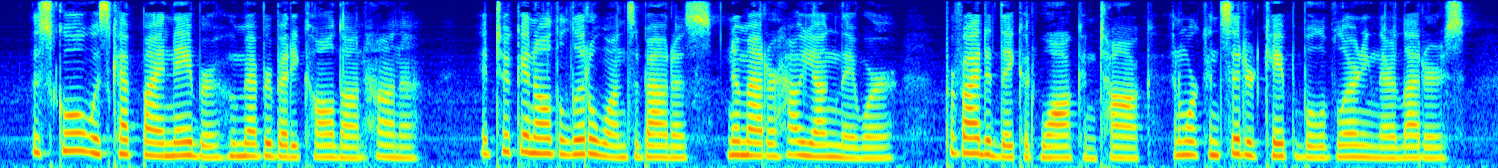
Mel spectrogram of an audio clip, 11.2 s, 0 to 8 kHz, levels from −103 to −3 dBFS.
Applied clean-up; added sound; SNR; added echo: none; none; none; none.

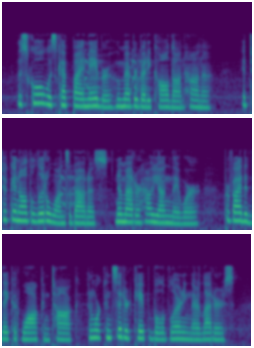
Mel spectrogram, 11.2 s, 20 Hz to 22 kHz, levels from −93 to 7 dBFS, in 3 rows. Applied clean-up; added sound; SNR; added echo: none; Animal; 19 dB; none.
